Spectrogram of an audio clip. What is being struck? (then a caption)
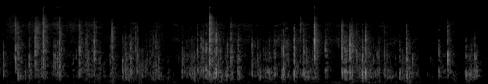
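Tape-covered paper bag. Fingertips and long painted nails press, rub and squeeze a large, flat, sealed paper bag printed with Hello Kitty, covered in clear tape and stuffed with small paper packets. The result is a dense, bright crinkling and crackling with no low end, made of many quick, short bursts of uneven loudness.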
